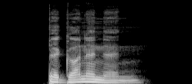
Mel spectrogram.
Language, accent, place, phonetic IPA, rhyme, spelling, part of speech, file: German, Germany, Berlin, [bəˈɡɔnənən], -ɔnənən, begonnenen, adjective, De-begonnenen.ogg
- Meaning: inflection of begonnen: 1. strong genitive masculine/neuter singular 2. weak/mixed genitive/dative all-gender singular 3. strong/weak/mixed accusative masculine singular 4. strong dative plural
